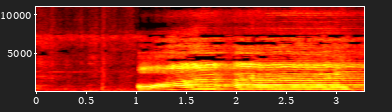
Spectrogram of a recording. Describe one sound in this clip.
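An elderly man sings in a long, loud, wavering voice through a microphone.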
